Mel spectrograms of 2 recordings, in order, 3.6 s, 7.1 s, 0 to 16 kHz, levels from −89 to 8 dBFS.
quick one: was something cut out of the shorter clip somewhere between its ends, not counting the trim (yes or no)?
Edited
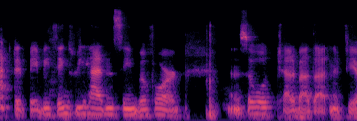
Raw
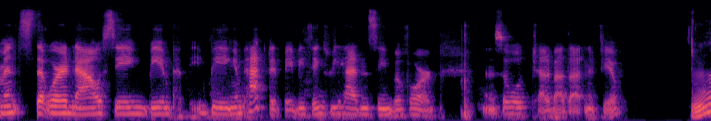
no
